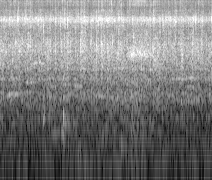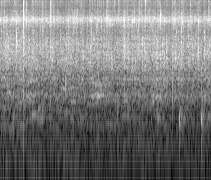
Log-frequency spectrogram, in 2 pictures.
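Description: Onions and ginger-garlic paste frying in oil in a metal karahi: a steady, gentle sizzle, with a few light clicks.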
